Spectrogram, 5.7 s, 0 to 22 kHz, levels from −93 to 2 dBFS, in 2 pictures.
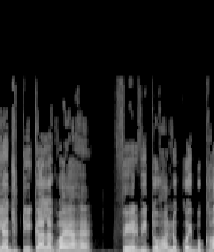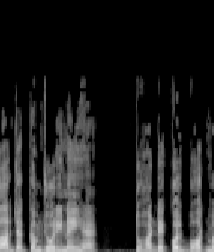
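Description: No technical faults can be heard anywhere in this speech recording. The sound runs continuously, with nothing interrupting or disturbing it at any point.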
